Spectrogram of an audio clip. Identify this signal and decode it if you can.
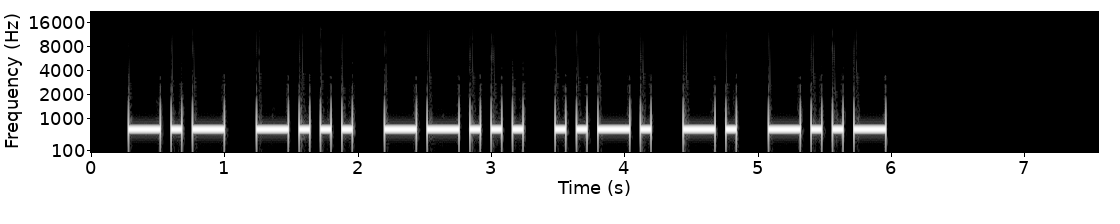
Morse code, heard as a keyed tone, about 15 wpm, 700 Hz. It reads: KB7FNX
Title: USA Call Signs Repeated 2x 15wpm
